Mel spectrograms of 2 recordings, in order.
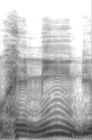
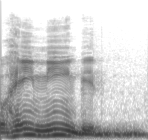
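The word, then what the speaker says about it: renminbi: nome da moeda chinesa reimb ou re mimbe o rei mimbe pode ter as duas pronúncias Porque do mesmo jeito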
